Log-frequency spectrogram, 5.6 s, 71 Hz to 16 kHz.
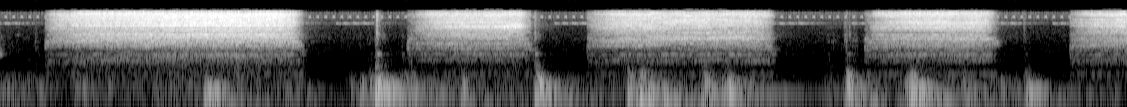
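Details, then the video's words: Barn owl chicks, six of them between 16 and 29 days old, beg for dinner in their nest box in central Spain: repeated breathy, snoring screeches of uneven length, with low bumping and shuffling underneath. "Los seis pollitos esperando la cena - Lechuza común"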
